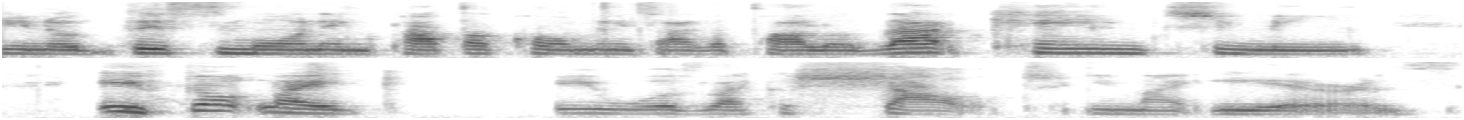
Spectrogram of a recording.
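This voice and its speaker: A woman's voice: lowish voice, breathy edge, dry recording, low-quality recording. A woman whose first language is Yoruba, speaking as an author in an interview, thoughtful and earnest, with small restarts as she explains her writing. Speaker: author and guest. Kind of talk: conversational interview.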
